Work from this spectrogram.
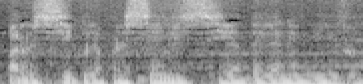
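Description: A calm, heroic adventurer from an old radio drama. The voice is very deep and unhurried, grave and deliberate, with loud music swelling behind it. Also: male voice. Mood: grave resolve. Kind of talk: old Mexican radio serial acting. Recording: dramatic music behind, slightly distant mic.

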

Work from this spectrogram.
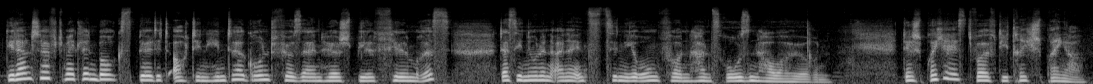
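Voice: mid-range voice, moderate pace, darkish tone. A radio announcer reading a scripted introduction to a radio play.

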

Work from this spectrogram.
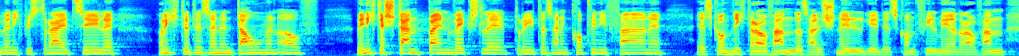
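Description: An actor playing an obedience-obsessed man delivering absurd totalitarian doctrine in a deliberate, declamatory radio play monologue. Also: mid-range voice, natural voice. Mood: quiet, controlled confiding. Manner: deliberate, declamatory, swinging from hushed confiding to strident proclamation.

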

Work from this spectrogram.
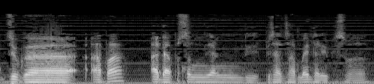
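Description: A man's voice: on the low side, flat delivery, brisk, soft background music, rough recording. A man chatting casually as a band musician being interviewed, hesitant and thinking aloud.

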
